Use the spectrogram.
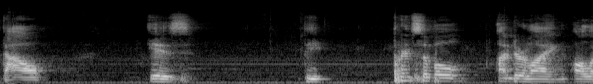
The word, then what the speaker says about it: Tao: dao the dao or tao in english which pronounced dao is the principle underlying all other principles the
